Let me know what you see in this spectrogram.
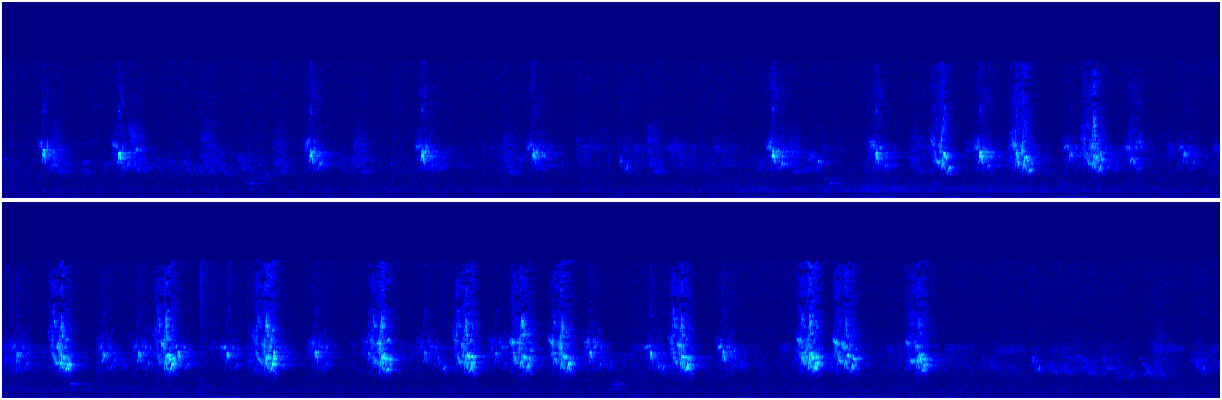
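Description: Faint small birds chirping, short repeated chirps that grow busier about a third of the way in, over a low steady hum.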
